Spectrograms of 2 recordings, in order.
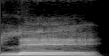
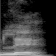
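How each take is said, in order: First: The vowel is drawn out long. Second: The vowel is short. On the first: The speaker calls it right. "You drag it out" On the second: The speaker calls it wrong. "instead of saying le"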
